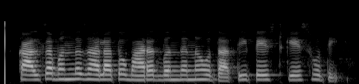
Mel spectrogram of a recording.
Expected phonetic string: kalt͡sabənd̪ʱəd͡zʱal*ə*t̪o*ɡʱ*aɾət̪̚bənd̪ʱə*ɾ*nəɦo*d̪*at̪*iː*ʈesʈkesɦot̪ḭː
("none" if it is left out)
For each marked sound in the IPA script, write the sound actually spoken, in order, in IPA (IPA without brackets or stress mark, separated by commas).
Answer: a, bʱ, none, t̪, iː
